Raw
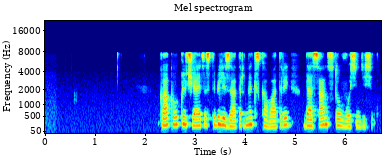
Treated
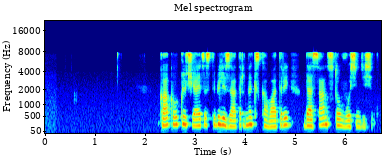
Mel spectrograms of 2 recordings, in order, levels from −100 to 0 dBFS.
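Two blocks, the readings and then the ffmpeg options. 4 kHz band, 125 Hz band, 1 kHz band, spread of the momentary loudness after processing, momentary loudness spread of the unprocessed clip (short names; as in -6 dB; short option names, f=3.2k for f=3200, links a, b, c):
-1.5 dB, -0.5 dB, -1.5 dB, 9 LU, 14 LU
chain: -af "alimiter=limit=-12.5dB:level=0:latency=1:release=240"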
